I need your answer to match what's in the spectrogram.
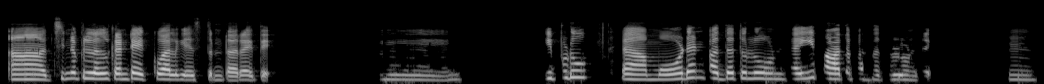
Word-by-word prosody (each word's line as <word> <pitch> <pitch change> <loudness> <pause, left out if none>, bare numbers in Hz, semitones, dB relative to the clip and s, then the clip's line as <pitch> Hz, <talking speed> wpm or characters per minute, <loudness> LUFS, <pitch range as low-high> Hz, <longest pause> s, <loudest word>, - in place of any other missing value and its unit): ఆ! - - +4 0.4
చిన్నపిల్లల 270 -1 +3
కంటే 250 +2 +4
ఎక్కువ 245 +2 -1
అలిగేస్తుంటారు 210 -2 -2
అయితే. 205 - -4 1.2
హ్మ్. 215 -3 -11 1.0
ఇప్పుడు 315 +5 -3 0.5
ఆహ్, 230 -1 +3
మోడర్న్ 265 +7 0
పద్ధతులు 275 0 0
ఉంటాయి, 255 +2 -1 0.2
పాత 250 -2 +5
పద్ధతులుంటాయి 220 - -9 0.8
హ్మ్. 220 -1 -13
240 Hz, 85 wpm, -21 LUFS, 220-270 Hz, 1.2 s, పాత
